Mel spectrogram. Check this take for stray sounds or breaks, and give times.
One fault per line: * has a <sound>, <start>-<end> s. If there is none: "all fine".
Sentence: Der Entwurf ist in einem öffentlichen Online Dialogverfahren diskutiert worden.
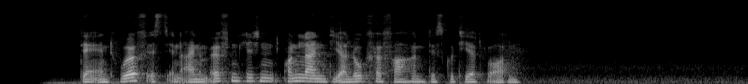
all fine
